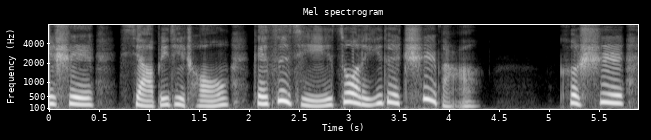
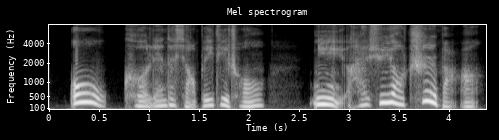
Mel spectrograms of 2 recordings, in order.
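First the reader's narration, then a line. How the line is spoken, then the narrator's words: Lowered voice. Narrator (Chinese): 它压低声音说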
